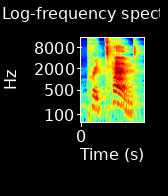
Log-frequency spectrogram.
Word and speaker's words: pretend: 20% whatever it is the true t- sound is all also used when the stress syllable of a word starts with the letter T for example pretend the stress syllable starts with t tend some more examples until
